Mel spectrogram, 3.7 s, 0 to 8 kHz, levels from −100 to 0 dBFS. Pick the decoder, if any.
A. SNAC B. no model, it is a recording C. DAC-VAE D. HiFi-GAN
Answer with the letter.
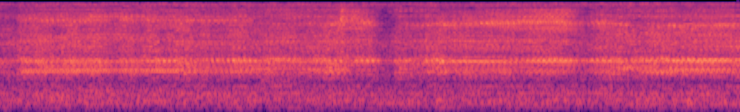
B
